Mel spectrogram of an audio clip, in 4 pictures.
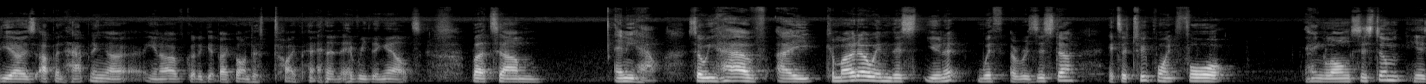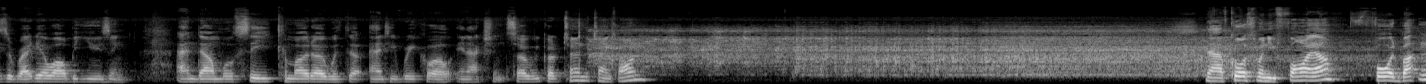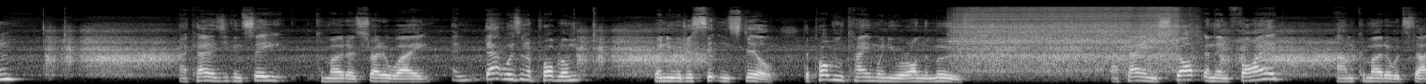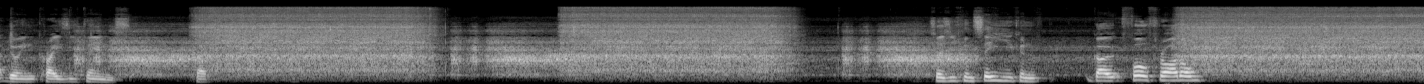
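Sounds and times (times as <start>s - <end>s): electric motors and gearboxes whirring: 20.1s - 27.5s, 48.0s - 52.7s
simulated tank engine through speaker: 30.3s - 38.2s, 39.6s - 45.2s, 52.1s - 55.1s.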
